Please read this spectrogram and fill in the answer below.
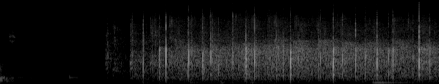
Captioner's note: audience applauding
